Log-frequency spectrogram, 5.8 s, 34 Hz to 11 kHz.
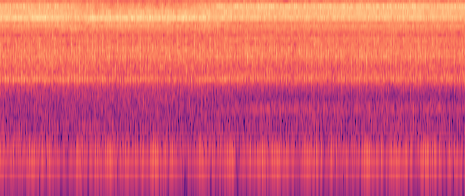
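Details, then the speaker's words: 1982 Mercedes-Benz G280E with CIS fuel injection idles steadily with a low, slightly uneven pulse; a rear fuel-line leak drops fuel pressure after a front loose-clamp leak was fixed, and CO mixture tuning is still needed. "Because these cars here, the CIS system, alright, what happens is they rely heavily on actually fuel pressure. So if there's a hole at the back there, so the fuel pressure will drop."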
